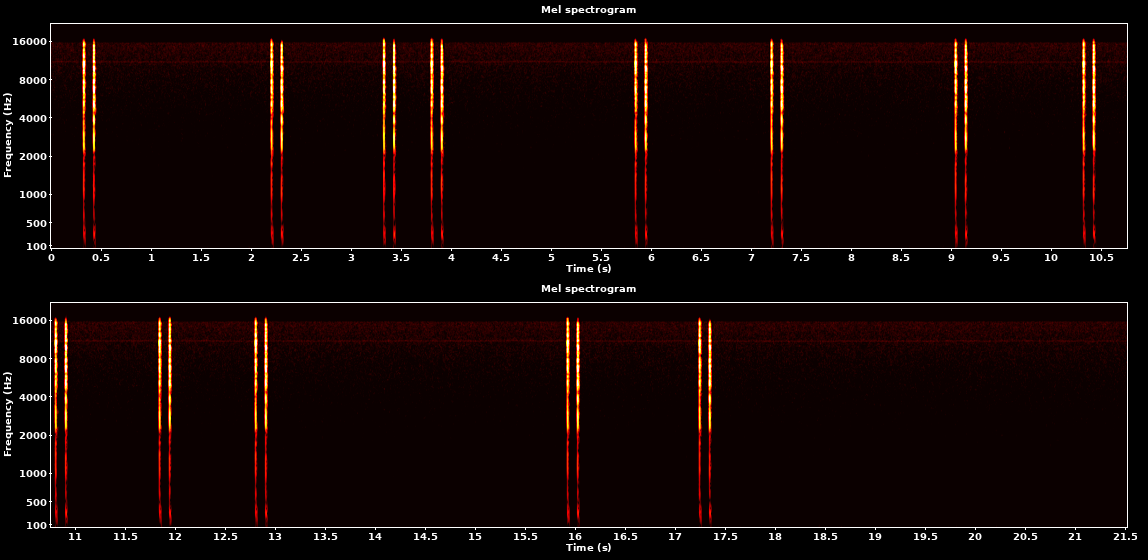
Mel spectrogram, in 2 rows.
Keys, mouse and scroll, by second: 0.9 typing, 2.7 typing, 4.5 typing, 6.4 typing, 7.6 typing, 9.4 typing, 11.2-12.1 typing, 13.1-14.2 typing.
